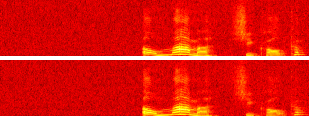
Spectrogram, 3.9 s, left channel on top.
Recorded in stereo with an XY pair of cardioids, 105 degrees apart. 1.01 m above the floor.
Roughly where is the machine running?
I don't hear a machine running.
